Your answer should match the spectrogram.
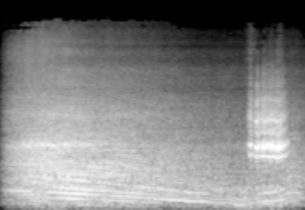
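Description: Vehicle sound effect: an engine winding down, its pitch falling steadily as it slows to a stop, ending in a short high squeal of brakes near the end.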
